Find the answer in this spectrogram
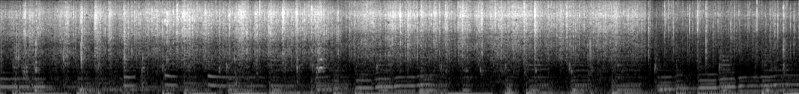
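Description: Fried rice sizzling in a nonstick pan while a spatula scrapes, stirs and tosses it, with a steady high sizzle and repeated short scrapes. Background music with a bass line plays underneath.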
